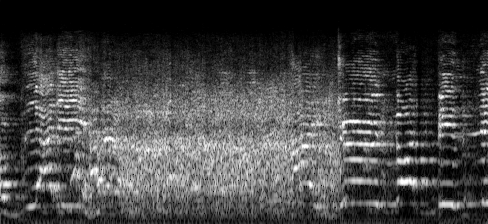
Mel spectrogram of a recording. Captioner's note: audience laughs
